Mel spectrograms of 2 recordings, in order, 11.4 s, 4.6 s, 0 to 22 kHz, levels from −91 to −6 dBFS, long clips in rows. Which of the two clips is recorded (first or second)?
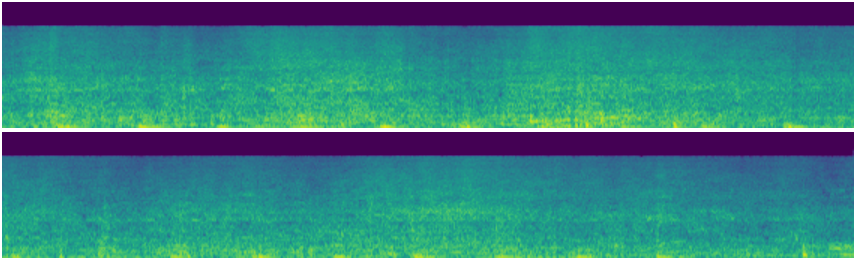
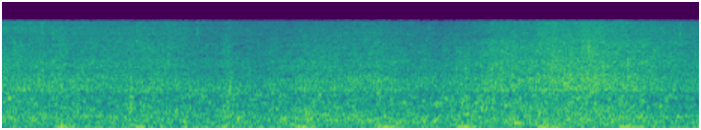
second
